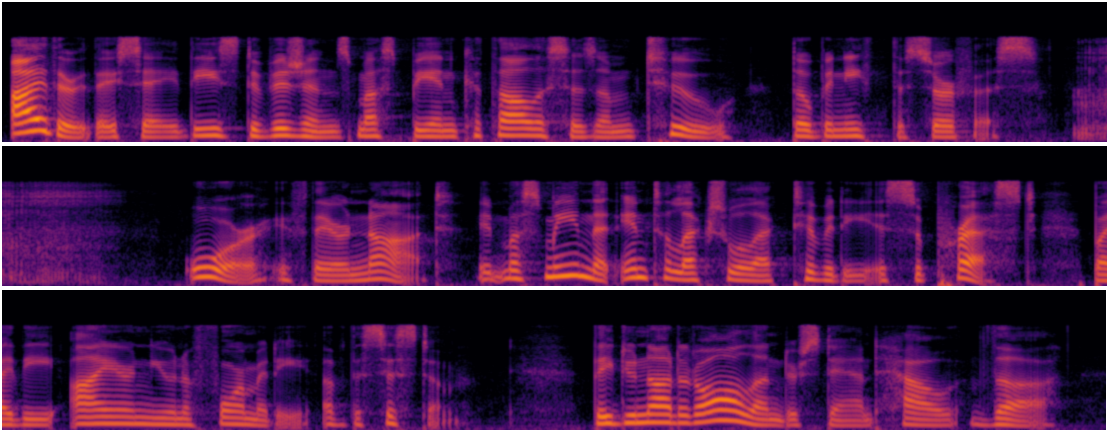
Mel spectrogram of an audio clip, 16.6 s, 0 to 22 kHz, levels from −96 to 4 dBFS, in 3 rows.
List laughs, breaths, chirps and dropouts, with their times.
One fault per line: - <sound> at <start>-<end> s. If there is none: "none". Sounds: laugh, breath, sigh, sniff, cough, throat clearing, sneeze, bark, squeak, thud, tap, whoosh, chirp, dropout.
- sniff at 5.3-6.2 s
